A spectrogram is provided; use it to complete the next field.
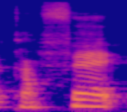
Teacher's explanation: eu vou ter aí uma sílaba tônica e é o fé, é a última sílaba, ok? Se é a última sílaba é tônica, ela vai ser chamada de oxítona, ok?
